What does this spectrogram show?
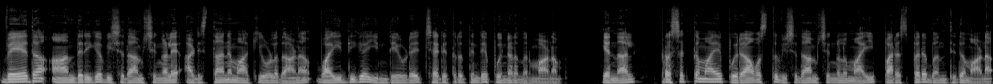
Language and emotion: Malayalam, neutral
